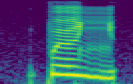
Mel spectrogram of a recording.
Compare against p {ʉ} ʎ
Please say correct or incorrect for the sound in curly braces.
incorrect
